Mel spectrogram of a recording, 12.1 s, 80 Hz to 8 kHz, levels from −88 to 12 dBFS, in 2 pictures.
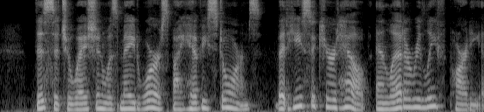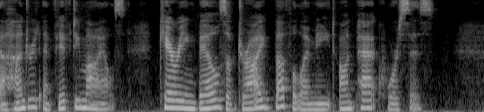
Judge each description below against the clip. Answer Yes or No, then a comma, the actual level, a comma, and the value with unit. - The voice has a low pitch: No, medium, 175 Hz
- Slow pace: No, average, 155 wpm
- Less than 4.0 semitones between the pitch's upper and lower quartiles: No, average, 4.4 semitones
